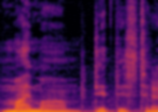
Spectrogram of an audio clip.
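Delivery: ordinary talk, nothing marked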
